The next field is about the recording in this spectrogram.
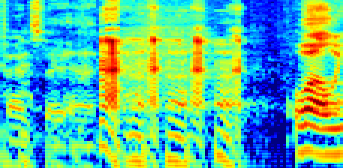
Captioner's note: laughs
